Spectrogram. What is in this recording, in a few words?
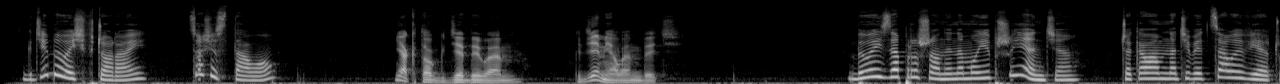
conversation; lektorek; firstyear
